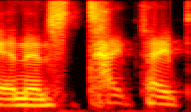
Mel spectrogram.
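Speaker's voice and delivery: normal talking voice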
